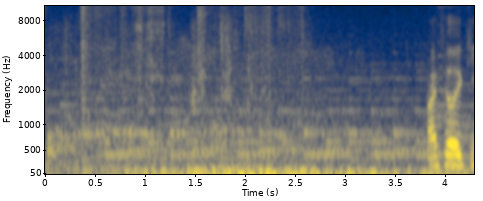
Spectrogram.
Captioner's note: wind whistling and snow scraping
